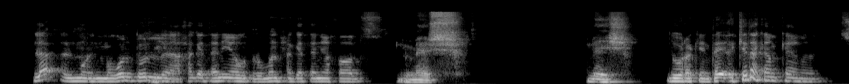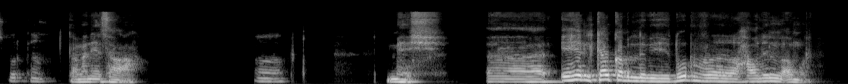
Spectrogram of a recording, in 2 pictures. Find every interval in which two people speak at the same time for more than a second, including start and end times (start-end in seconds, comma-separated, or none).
none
